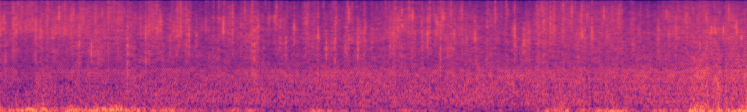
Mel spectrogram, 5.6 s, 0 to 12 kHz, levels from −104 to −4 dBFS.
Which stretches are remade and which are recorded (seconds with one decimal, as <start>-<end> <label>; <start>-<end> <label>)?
0.0-5.6 remade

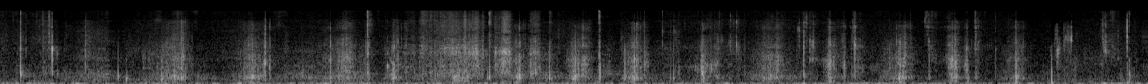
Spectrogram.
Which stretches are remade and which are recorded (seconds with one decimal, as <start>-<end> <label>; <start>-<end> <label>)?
0.0-11.5 remade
